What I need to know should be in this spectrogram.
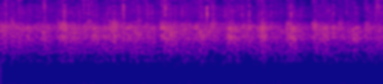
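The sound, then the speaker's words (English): A large church audience at New Life Church claps steadily and continuously after affirming a new full-time pastor of worship and discipleship, a dense wash of many hands applauding at once with no voices standing out, sustained throughout at a fairly even level. “And of course, we know every time we clap for someone, it's ultimately pointing to Christ, right,”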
